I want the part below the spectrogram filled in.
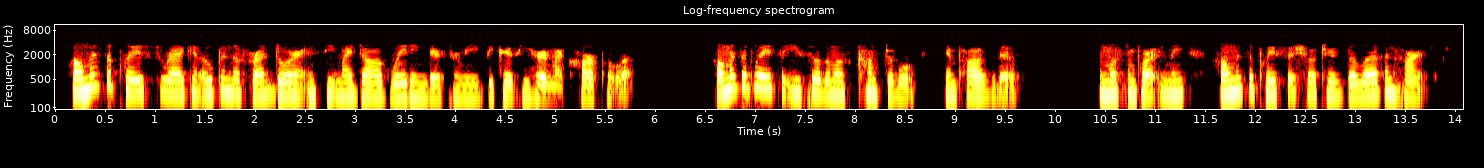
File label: Voicemail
